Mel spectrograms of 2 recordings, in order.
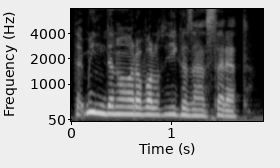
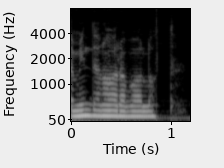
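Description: First: High, loud protest; passionate insistence. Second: Understated, unimpressed repetition; dismissive echo. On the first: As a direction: insist hotly, raising the voice. Lover insists she loves him. (hevesen, hangosan bizonygatva) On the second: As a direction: hand the words back without excitement. Athos echoes the lover's words back. (visszafogott, lekezelő visszhang) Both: Acted.

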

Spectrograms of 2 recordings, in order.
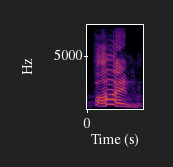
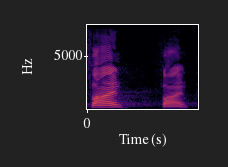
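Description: First: Loud, very high panicked yelp; squeaky nervous voice. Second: Composed recovery. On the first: Nervous driver answering the trooper, squeaky. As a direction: voice shoots up out of control. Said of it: "Your voice gets, like, way squeakier". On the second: Driver correcting his squeaky answer to the trooper, steadier. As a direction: voice brought down from a squeak. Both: Retold or imitated.

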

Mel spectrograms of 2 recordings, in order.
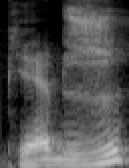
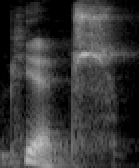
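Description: First: "Pieprz" with a heavy buzzing rz ending; harsh version. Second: "Pieprz" ending in a light sh; soft sh ending. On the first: Teacher showing too heavy a Polish ending. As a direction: overdo the final rz in "Pieprz". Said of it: "wollen allerdings niemanden erschlagen". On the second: Teacher showing the gentler ending. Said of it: "Mit so einem S C H Laut". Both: Shown as a demonstration.

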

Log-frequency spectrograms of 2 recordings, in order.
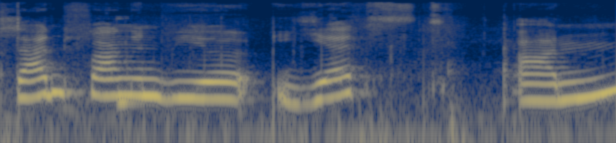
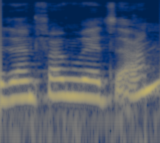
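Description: First: Very slow, stretched out; slow drawn start. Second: Said in the usual way. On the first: Shown as a demonstration. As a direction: drag each word out. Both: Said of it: "Oh, äh".

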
